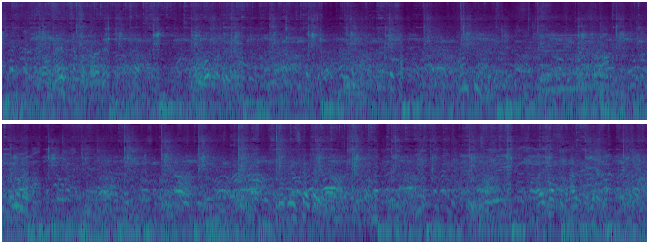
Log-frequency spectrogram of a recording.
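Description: A large crowd of men chants loudly and rhythmically outdoors.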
